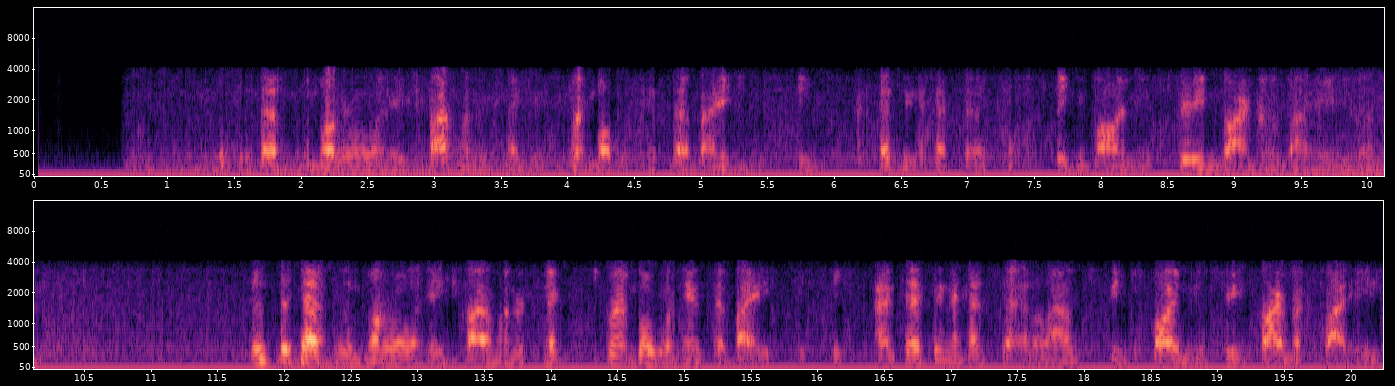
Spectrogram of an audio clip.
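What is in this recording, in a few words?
street 80db, Bluetooth headset; Moto H500; Mogul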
